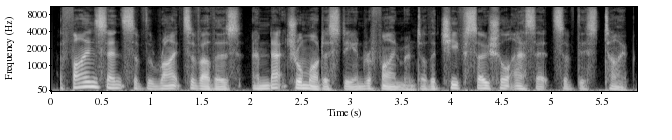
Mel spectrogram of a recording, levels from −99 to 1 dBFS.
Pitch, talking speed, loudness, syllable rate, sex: 105 Hz, 215 wpm, -19 LUFS, 6.1 syllables/s, male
